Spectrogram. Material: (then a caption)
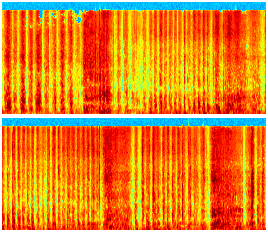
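Foam. A black foam paint brush on a wooden handle is scratched and brushed hard over an orange foam microphone windscreen coated with dried paint, on a black mic body. The rapid, rough strokes make a dense, low, muffled rumble and scraping. The windscreen sounds soft and hollow, with brief louder bursts throughout.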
